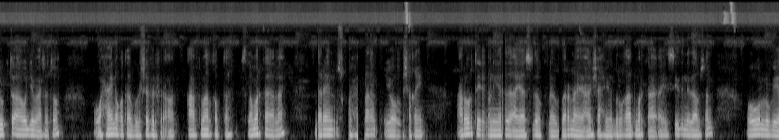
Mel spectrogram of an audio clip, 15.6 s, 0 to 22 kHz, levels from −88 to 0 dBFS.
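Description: Two brief smears, at 5.35–5.39 s and 5.45–5.49 s, each blur about 20 ms of speech. This is short concealed packet loss: audio arrived too late for the decoder, and the receiver bridged each hole by extending the preceding sound.

From 6.33 to 8.19 s the speech turns choppy and robotic, with nine dropouts patched over about 520 ms, roughly 28% of the stretch, and the longest at 140 ms. This is repeated packet loss, where fresh gaps keep arriving before concealment recovers.

Another single smear at 8.89 s is another short concealed packet loss.

The same robotic chopping returns at 9.57–11.25 s. This repeated packet loss has seven gaps filling about 340 ms, about 20%, none longer than 60 ms.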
